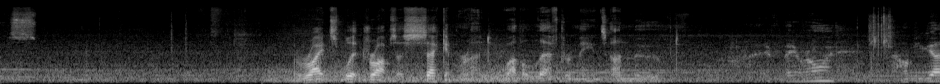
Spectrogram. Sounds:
tornado roaring

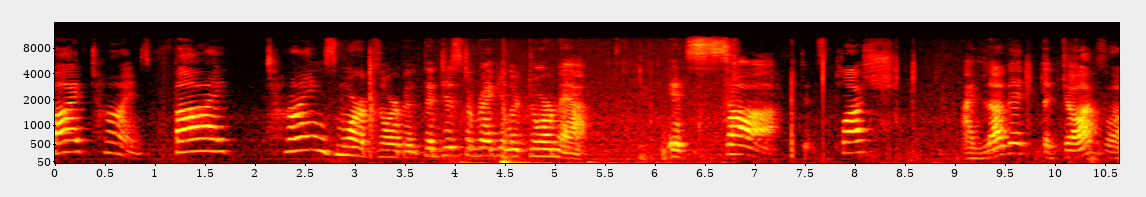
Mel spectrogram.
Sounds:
Speech

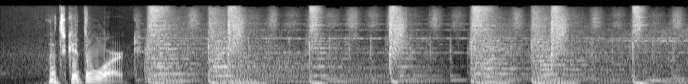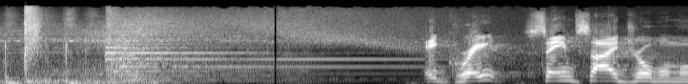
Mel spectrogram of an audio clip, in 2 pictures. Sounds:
Music, Speech

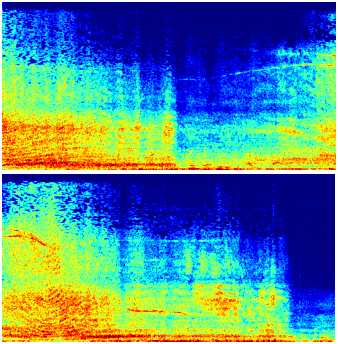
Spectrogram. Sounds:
airplane flyby

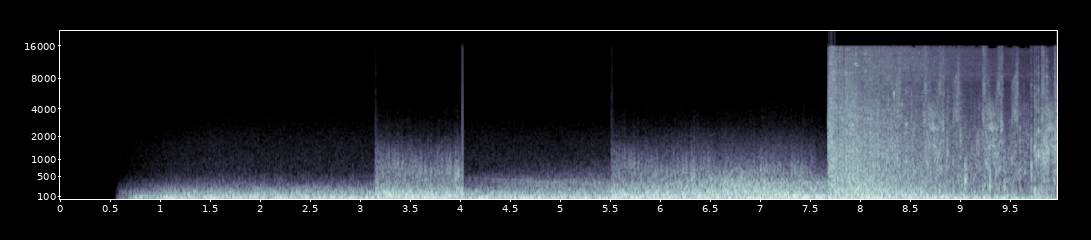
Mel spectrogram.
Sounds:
Boom, Music

